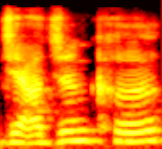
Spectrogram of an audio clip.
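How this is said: The name is said with Mandarin Chinese sounds. "chinês é Jiazhengke"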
